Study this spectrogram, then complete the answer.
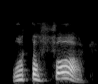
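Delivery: sudden high startled exclamation; shocked outburst. Retold or imitated. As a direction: blurt it out in disbelief. Retold shock at seeing Nerf gun.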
